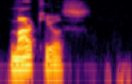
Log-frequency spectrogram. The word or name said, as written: Marcius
